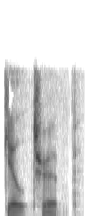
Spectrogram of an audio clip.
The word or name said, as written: guilt-trip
